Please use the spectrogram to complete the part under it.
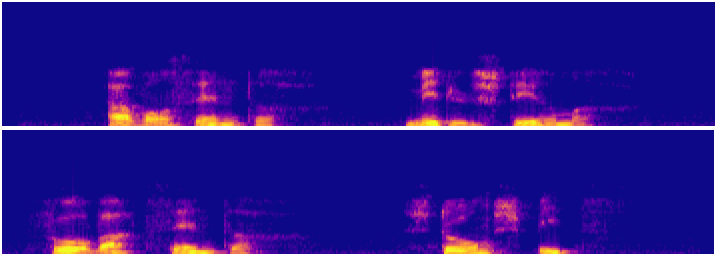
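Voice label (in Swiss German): "avantcenter", Alsatian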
